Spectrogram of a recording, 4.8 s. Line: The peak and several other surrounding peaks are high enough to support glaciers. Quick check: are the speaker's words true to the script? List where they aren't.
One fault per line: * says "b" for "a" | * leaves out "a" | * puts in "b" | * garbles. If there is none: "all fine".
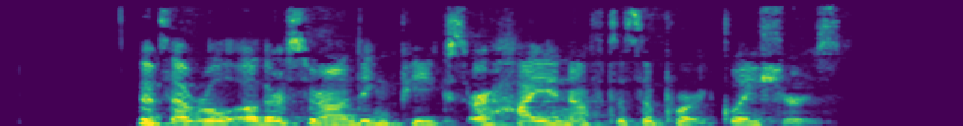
* leaves out "peak and"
